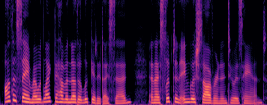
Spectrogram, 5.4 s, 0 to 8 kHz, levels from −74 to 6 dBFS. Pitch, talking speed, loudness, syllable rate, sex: 220 Hz, 260 wpm, -17 LUFS, 6.2 syllables/s, female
